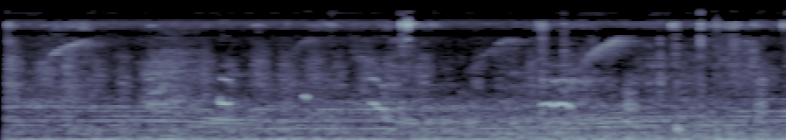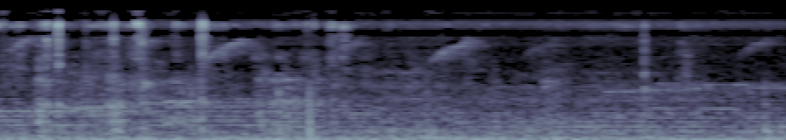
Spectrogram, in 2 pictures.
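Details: Ten-day-old Shih Tzu x Aspin mixed-breed puppies giving faint, wavering whines with layered overtones, repeated through the clip over a steady low hum, with sharp high sweeping chirps in the background.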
